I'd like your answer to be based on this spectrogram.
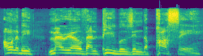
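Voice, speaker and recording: An actor playing a reluctant, grumbling young boyfriend in a sitcom. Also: male voice, mid-range voice, animated, normal speed, bright, forceful tone, slightly rough, exaggerated voice.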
